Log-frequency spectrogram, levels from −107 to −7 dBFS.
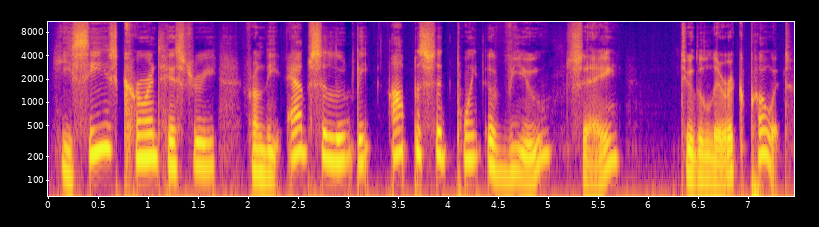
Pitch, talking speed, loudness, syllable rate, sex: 160 Hz, 130 wpm, -17 LUFS, 4.3 syllables/s, male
